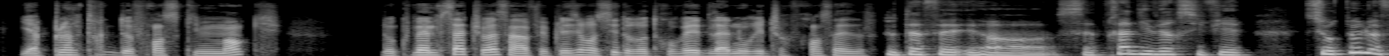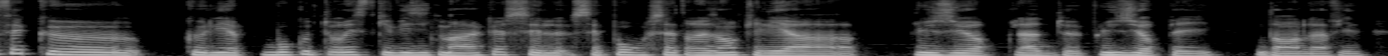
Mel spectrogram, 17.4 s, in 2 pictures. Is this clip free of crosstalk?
Yes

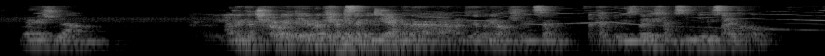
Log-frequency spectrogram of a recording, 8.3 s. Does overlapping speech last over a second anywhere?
Yes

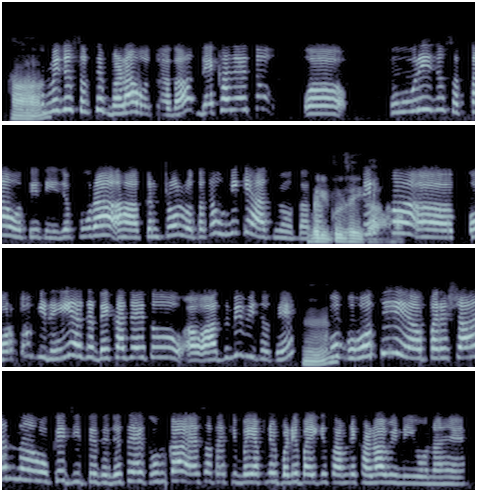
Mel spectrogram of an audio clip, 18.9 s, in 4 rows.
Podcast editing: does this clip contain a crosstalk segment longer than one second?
No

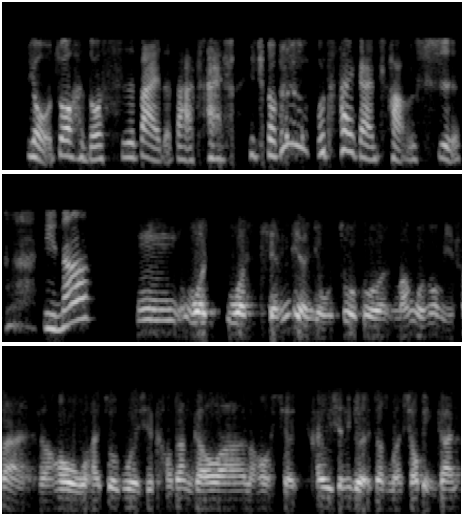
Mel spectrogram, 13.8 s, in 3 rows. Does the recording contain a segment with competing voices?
No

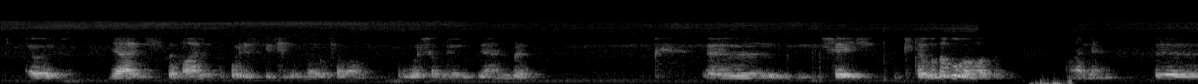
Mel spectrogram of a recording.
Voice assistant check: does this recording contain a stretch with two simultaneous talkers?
No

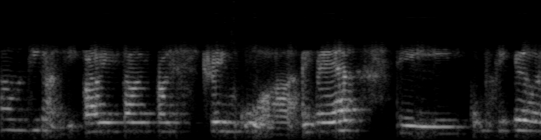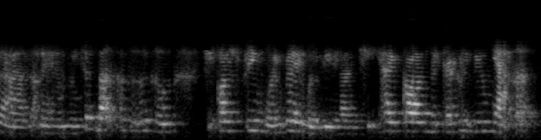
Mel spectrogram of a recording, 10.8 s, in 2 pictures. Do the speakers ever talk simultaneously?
No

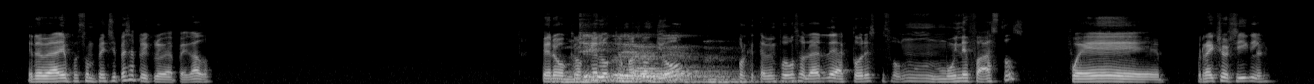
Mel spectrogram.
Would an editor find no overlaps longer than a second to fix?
No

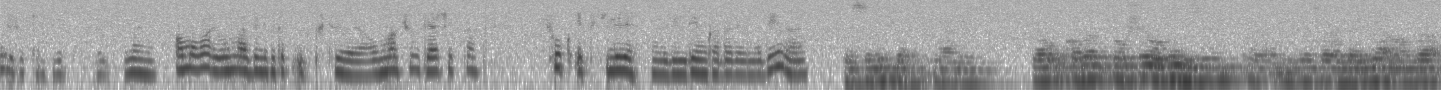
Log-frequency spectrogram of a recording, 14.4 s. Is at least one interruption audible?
No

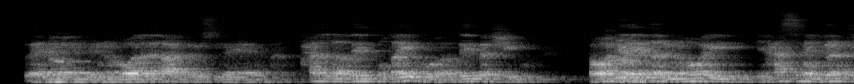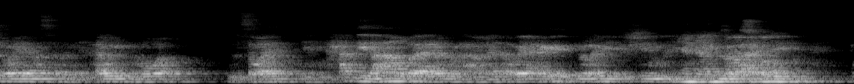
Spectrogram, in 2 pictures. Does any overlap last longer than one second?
Yes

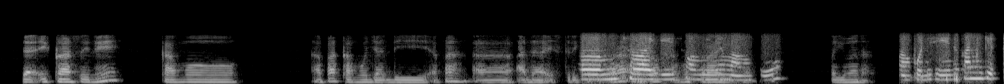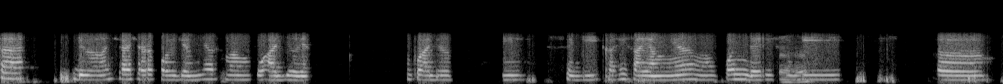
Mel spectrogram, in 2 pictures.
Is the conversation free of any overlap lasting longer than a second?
No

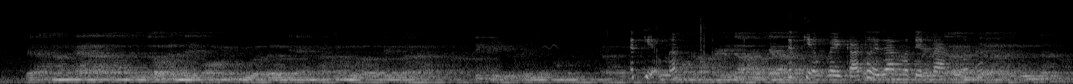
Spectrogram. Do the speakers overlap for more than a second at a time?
Yes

